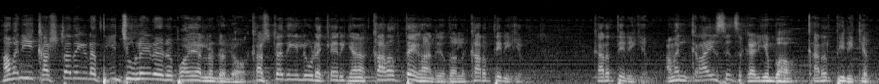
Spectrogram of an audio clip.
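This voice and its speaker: This pastor's voice is high-pitched and animated, a bit quick and slightly mellow. Before his congregation in a church hall, he delivers a passionate Pentecostal sermon full of call-and-response, urging listeners to repeat after him.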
